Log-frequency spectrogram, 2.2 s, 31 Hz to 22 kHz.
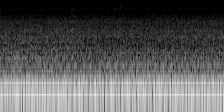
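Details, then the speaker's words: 2006 Dodge Cummins 2500 Megacab diesel after a CTS3 tuner and 100 hp injectors: a steady, low, unbroken idle rumble with no knocks or misses; it idles smoothly. "nice decel i think it's good to go sounds smooth um"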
